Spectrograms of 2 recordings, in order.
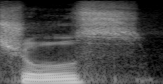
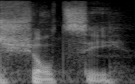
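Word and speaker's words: Schulze: Horst Schulz, I believe is how you pronounce the name. It could be wrong. It's Schultze, actually.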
